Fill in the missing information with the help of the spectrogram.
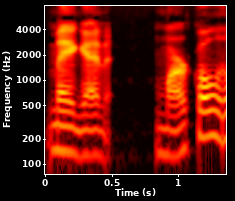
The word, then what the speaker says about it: Meghan Markle: Not only was this guy mansplaining about, like, a female minority experience, but he was mansplaining about your girl, Meghan Markle. Is that how you say it? – Yeah, Prince Harry's fiance.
